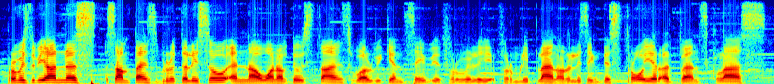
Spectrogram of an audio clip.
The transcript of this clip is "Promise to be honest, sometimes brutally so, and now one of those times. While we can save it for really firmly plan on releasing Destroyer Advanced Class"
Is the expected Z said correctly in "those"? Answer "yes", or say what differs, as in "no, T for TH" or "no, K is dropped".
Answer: no, S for Z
